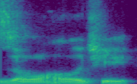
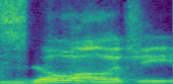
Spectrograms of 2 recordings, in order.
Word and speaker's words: zoology: So it's zoology, it's Z-O-O-L-O. So it's if it was zoology, there would be an extra O. So this is where I get very picky when people pronounce it zoology, because it's not zoology. If it was zoology, there would be 3 O's in the beginning. It's 2 O's.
